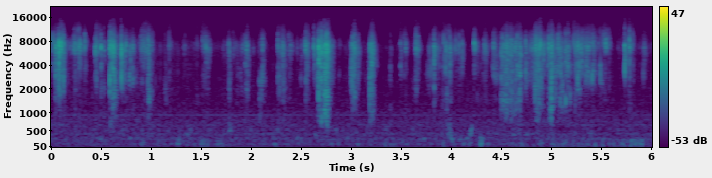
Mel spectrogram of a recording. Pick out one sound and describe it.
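Foil card pack wrappers crinkle and tear as hands rip them open.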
